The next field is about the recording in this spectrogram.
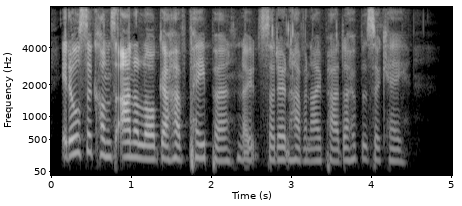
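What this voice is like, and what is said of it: British English accent. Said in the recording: “this morning's preach comes in British English today.”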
